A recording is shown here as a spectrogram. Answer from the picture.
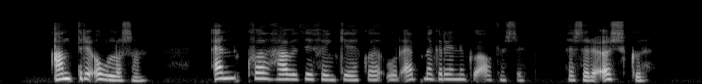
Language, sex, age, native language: Icelandic, female, 30-39, Icelandic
